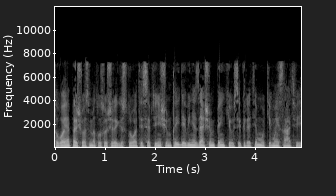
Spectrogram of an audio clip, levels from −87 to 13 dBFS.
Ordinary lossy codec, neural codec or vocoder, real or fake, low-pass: AAC, 32 kbps; none; real; 7.2 kHz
